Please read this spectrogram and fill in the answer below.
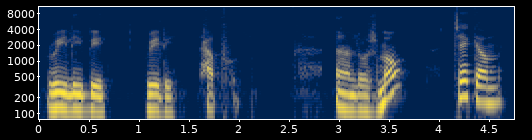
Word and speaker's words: logement: Un logement, check on how to pronounce it. It's not so easy. Logement. La, not lo. La, la, je. Here that sound is j.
